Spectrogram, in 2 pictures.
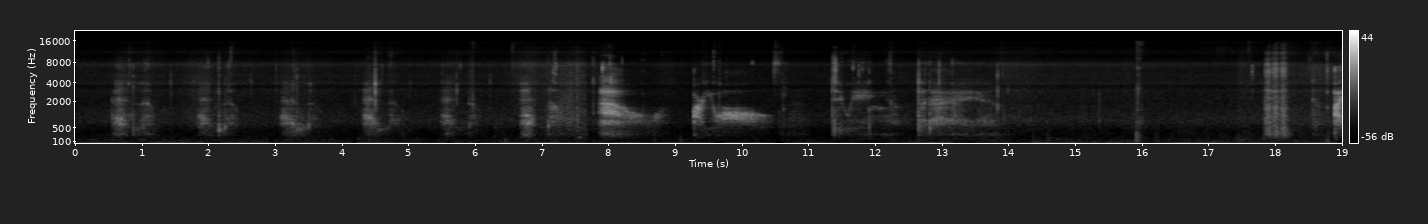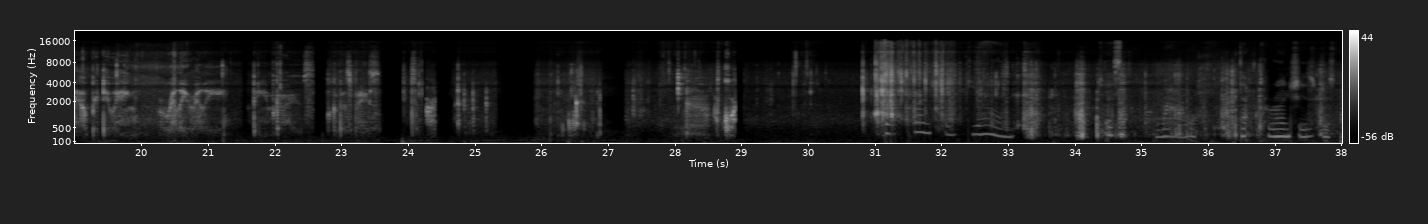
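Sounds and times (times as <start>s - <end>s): soft voice sounds: 4.3s - 10.7s, 31.1s - 33.2s, 34.4s - 38.0s
crunchy chewing: 29.5s - 36.9s.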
